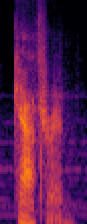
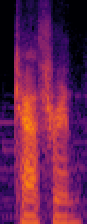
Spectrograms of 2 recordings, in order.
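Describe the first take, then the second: No difference in how they are said.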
